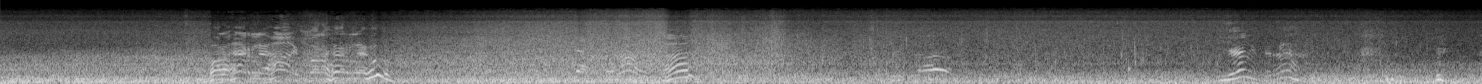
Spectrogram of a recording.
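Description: Waves crash and surf washes around close by.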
